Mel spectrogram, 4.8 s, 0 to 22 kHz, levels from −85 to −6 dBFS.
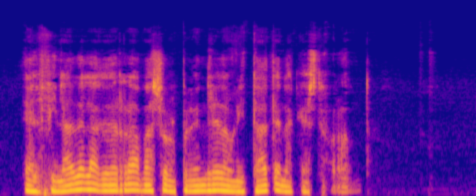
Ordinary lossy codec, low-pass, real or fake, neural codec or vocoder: AAC, 64 kbps; 14.4 kHz; fake; codec, 44.1 kHz, 7.8 kbps, Pupu-Codec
